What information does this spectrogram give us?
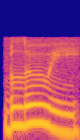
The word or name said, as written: blooey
